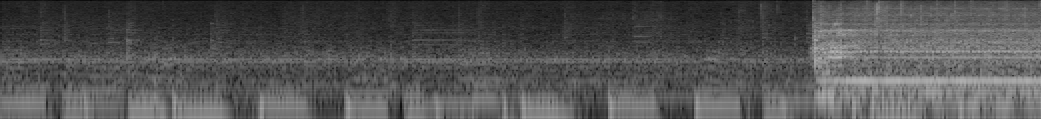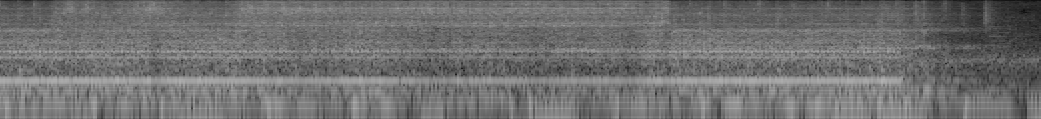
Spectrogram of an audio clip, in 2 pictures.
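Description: Lathe starting abruptly about five seconds in and running steadily with a wooden wagon-hub blank spinning in it: an even motor hum and whine over a broad hiss, with a brighter hiss joining for a few seconds in the middle. Soft background music before it starts.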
